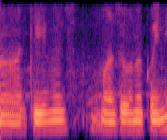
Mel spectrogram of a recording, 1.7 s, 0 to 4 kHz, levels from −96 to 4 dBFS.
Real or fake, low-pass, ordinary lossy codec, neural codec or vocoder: real; 3.6 kHz; none; none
